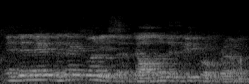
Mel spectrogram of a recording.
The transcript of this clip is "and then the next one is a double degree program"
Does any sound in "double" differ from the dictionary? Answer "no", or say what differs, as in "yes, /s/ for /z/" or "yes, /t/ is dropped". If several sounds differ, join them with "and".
yes, /n/ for /l/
